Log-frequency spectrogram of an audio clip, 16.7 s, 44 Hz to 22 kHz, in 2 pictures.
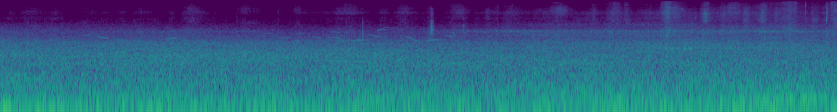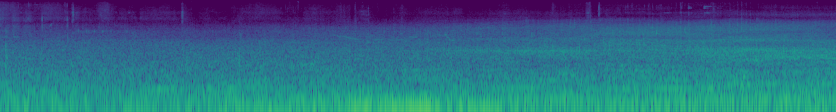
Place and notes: Ascolto il tuo cuore, città. I listen to your heart, city. Several chapters **SCROLL DOWN FOR ALL RECORDINGS** - Coucher de soleil au parc Valentino, rive droite du Pô, aux temps du COVID19: soundwalk
Thursday March 19th 2020. San Salvario district Turin, to Valentino, walking on the right side of Po river and back, nine days after emergency disposition due to the epidemic of COVID19.
Start at 6:29 p.m. end at 7:15 p.m. duration of recording 46’08”. Local sunset time 06:43 p.m.
The entire path is associated with a synchronized GPS track recorded in the (kmz, kml, gpx) files downloadable here:
Torino, Piemonte, Italia, March 2020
